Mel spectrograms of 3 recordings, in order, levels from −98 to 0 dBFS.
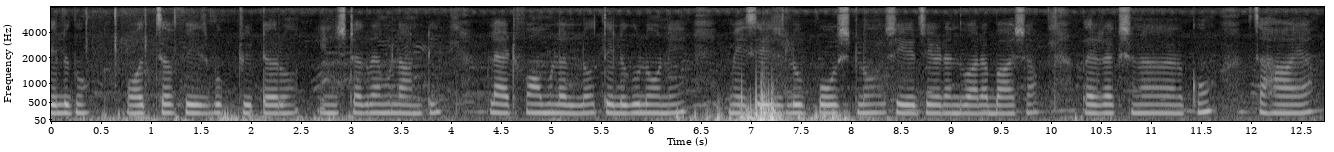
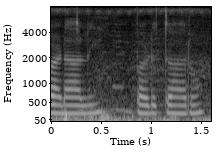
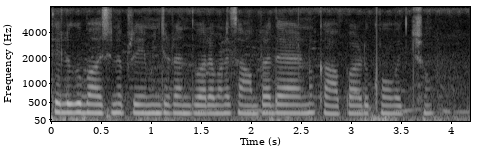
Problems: background sounds at intervals, background conversations at intervals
